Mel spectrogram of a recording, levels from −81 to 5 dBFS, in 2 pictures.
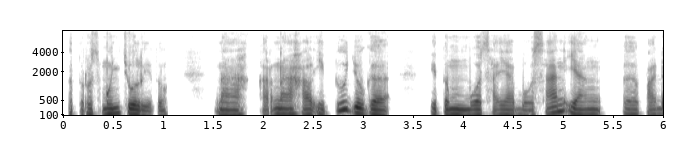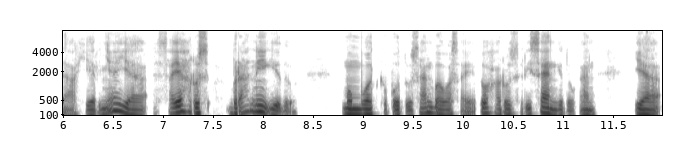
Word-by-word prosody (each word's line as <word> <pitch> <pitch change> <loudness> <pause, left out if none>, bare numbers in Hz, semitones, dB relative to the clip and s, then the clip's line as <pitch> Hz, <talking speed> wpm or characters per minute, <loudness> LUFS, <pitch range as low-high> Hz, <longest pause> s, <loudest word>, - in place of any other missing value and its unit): terus 125 - -5
muncul 125 -1 +6
gitu. 100 0 -5 0.5
Nah 105 0 -1
karena 125 -1 +1
hal 120 0 -1
itu 135 - +2
juga 115 -6 +5 0.4
itu - - -1
membuat 115 -1 +3
saya 110 +1 -2
bosan 130 - -1
yang, 115 -4 +1 0.3
eee, 115 -1 -2
pada 115 +1 -6
akhirnya 115 - -2
ya 115 -9 +1
saya 140 +3 +3
harus 140 -3 +1 0.2
berani 155 +4 +2
gitu, 115 - -1 0.5
membuat 120 0 +5
keputusan 110 +5 -3
bahwa 110 -3 0
saya - - -9
itu 135 - 0
harus 120 -2 -5
resign 130 0 +2
gitu 105 -3 -6
kan. 110 -1 -3 0.4
Ya 115 -3 +3
120 Hz, 155 wpm, -23 LUFS, 110-130 Hz, 0.5 s, muncul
